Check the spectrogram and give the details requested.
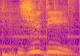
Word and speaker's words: Judy: Judy you're speaking French I prefer the French pronunciation Judi Judi well poor qua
